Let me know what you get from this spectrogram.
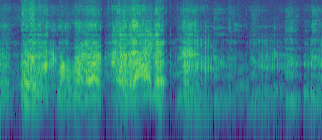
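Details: Lions of a mega pride fight over a buffalo kill in Kruger National Park. Loud, raspy snarls and roaring bursts, each about a second long, follow in quick succession, then fade into softer growls near the end.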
